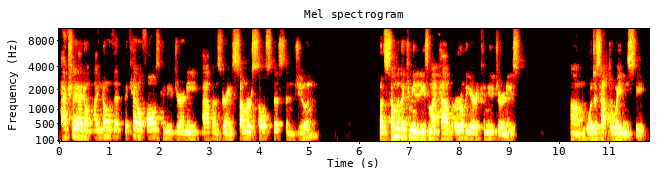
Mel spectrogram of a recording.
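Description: Over a webcam video call, this forties-aged presenter and canoe maker gives casual Q&A answers from a windowed indoor workshop, grateful and sincere though he sometimes restarts. His medium-pitched voice is steady and moves at normal speed, and the call audio echoes around the room.

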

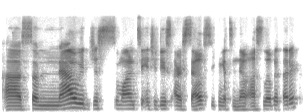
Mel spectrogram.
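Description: A man's voice: mid-range voice, steady tone, a little fast, a little mellow. A young man from California, the club's co-president, presenting at a meeting in a rambling, upbeat way full of fillers. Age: young adult. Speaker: club co-president. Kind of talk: casual club meeting talk.

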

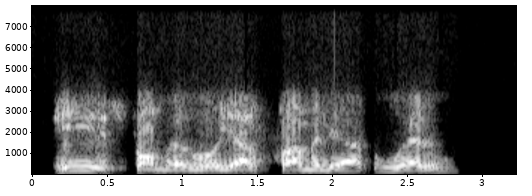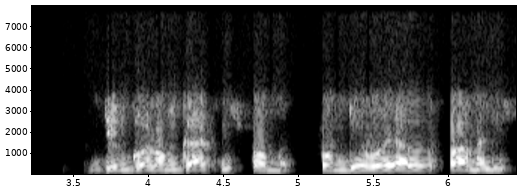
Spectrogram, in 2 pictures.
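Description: Speaking from a small room through his laptop webcam, a young man from Nigeria casually discusses his tribe's traditions on a video call. His mid-range voice sounds dry and tinny, like a phone line. He is thoughtful, repeating himself and checking with "you understand?"

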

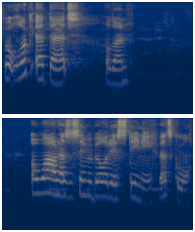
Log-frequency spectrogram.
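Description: A woman giving casual gameplay commentary as a YouTuber, rambling and chatty with excited bursts. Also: a little high, moderate pace. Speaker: gaming YouTuber.

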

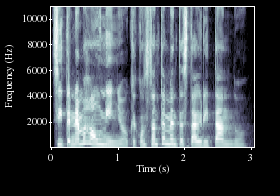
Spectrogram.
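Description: Woman in her 30s, psychologist guest, calm explaining, kinda high voice. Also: fairly quick. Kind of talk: casual interview chat.

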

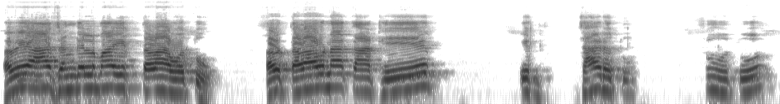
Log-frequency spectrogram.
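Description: A storyteller telling a story to young children, often pausing to ask them questions and repeating their answers. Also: mid-range voice. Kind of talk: interactive storytelling with a child audience.

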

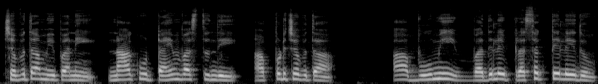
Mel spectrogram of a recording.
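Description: A woman's voice: fairly high pitch, fairly even intonation, moderate pace, dark tone, natural voice. A woman voicing a greedy, quarrelsome village man who talks in a defiant, threatening way.

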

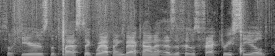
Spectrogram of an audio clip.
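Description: A man's voice: mid-range voice, level tone, moderate pace, background noise. A father in his thirties chatting casually and joking with his son while opening trading card packs at home. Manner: playful, jokey, silly sing-song bits. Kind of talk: casual family unboxing chat.

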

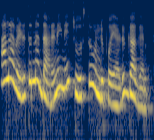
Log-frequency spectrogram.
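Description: A woman narrating a romantic family story in an expressive, lively reading. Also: on the high side, moderate pace, lo-fi sound.

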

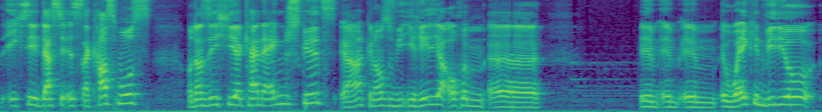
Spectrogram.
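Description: A man's voice: high-pitched, normal speed, a bit bright. A young man giving casual, slangy commentary on game chat logs as a gaming YouTuber, exclaiming often.

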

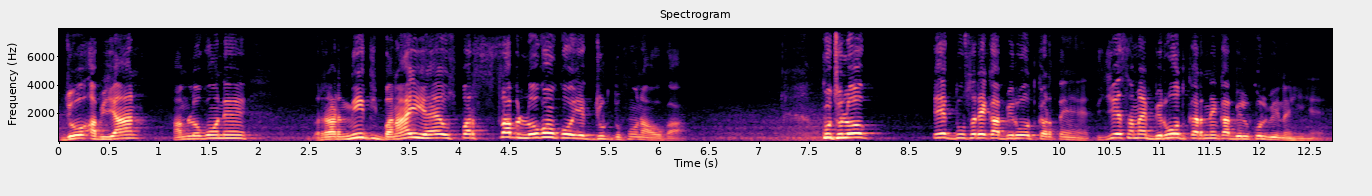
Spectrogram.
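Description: A man speaking live as a protest organizer, urgently urging listeners to join, his voice hoarse from days of shouting. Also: high voice, sing-song, measured pace. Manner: urgent, exhorting, repetitive. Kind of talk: live rallying speech. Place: outdoor protest site.

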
